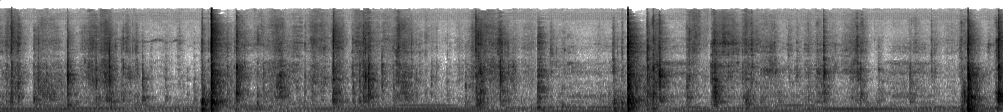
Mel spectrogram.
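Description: Handheld corner rounder punch snapping through card: three sharp clicks about four seconds apart, with lighter handling and paper sounds between.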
